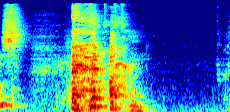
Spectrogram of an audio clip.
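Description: A person coughing: a short cough right at the start, then a longer one about three-quarters of a second in.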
